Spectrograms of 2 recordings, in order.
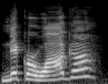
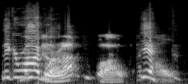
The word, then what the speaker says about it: Nicaragua: want to take over nicar waga I'm saying it wrong and all that yeah Nicaragua and for some reason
